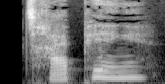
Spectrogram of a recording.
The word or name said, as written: træpenge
